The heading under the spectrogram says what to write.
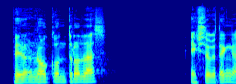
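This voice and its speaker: A man talks at a very fast pace against a quiet background. The sound is dry and close, with no echo. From Granada, Spain. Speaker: podcast co-host. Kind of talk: casual chat.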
